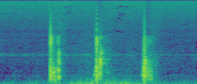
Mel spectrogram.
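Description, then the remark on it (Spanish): Three evenly spaced, hollow taps, like knuckles knocking on a thin metal can of about one litre, sound fairly loud about half a second apart over a low background hum, with no talking. “Y escucho que le hacen así como, como un toque así de, mira, de”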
